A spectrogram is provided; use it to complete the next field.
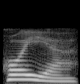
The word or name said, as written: hoya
